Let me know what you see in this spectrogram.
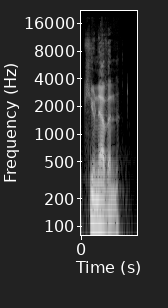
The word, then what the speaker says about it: Cynefin: And that is spelled C-Y-N-E-F-I-N. It's a Welsh word. It's pronounced Cunefin.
